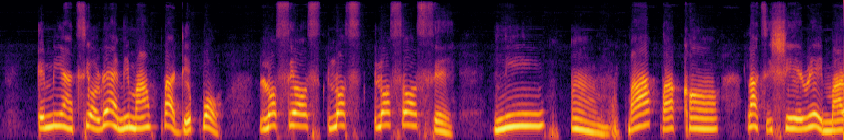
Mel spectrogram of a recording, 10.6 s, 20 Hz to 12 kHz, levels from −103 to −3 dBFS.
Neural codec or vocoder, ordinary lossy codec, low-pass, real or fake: codec, 24 kHz, 6 kbps, HILCodec; none; none; fake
